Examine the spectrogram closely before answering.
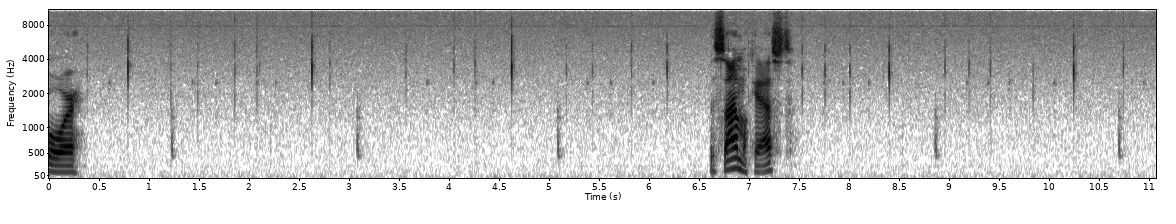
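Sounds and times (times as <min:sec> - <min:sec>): faint remote clicks: 0:00.2 - 0:11.0.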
